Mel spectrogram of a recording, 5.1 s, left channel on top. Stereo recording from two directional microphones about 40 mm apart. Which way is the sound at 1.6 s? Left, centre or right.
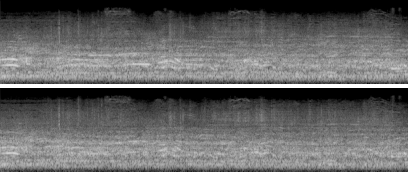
Centre.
